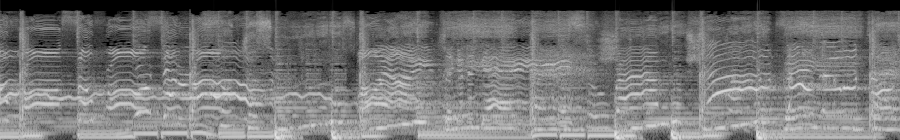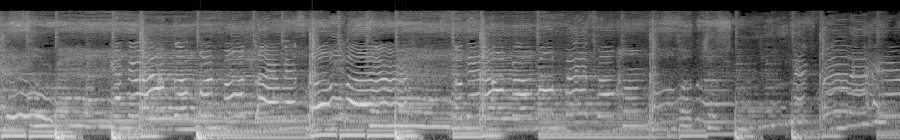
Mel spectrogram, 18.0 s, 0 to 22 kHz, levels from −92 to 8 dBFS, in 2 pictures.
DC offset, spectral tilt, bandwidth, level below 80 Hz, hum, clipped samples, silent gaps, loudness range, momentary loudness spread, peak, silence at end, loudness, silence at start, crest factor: under 0.1%; -4.5 dB/octave; 16.5 kHz; -24 dBFS; none; under 0.1%; none; 5 LU; 11 LU; 0 dBFS; 0 s; -12 LUFS; 0 s; 12 dB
